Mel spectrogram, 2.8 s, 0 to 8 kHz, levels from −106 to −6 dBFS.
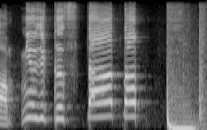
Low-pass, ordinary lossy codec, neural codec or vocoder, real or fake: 7.2 kHz; none; none; real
